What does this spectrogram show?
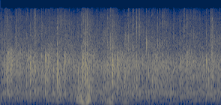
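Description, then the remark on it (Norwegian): Steady, warm applause from a crowd for the worship singers, a dense, even patter of many hands clapping that holds at a constant level throughout, with a faint voice briefly audible beneath it. “Och på väg ned kan vi ikke också ge en varm applaus till lovsångarna våra.”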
